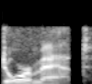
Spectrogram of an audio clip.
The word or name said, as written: doormat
